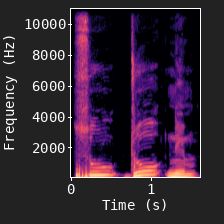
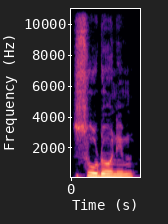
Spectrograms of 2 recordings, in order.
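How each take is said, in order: First: सूडोनिम slowly, split as सू, डो, निम; slow teaching breakdown of सूडोनिम; syllable by syllable. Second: Said in the usual way. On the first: Shown as a demonstration. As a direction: give each part of सूडोनिम its own beat. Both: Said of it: "तो हमारी meaning क्या बनी".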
